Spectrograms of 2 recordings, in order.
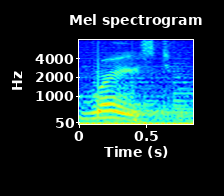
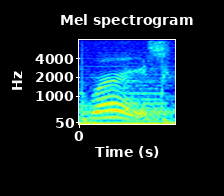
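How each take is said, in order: First: The final consonant cluster is said in full. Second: The final consonant cluster is reduced to one sound. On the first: "mainstream American will pronounce" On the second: "Chicano English will pronounce"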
